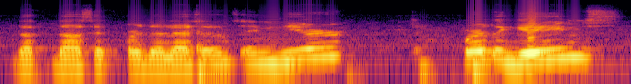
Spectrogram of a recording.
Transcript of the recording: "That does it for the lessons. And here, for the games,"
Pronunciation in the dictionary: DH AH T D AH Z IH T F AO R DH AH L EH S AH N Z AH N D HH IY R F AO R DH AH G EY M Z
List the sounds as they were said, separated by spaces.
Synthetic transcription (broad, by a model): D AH T D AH S IH T F AO R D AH L EH S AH N S AH N D HH IY R F AO R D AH G EY M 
